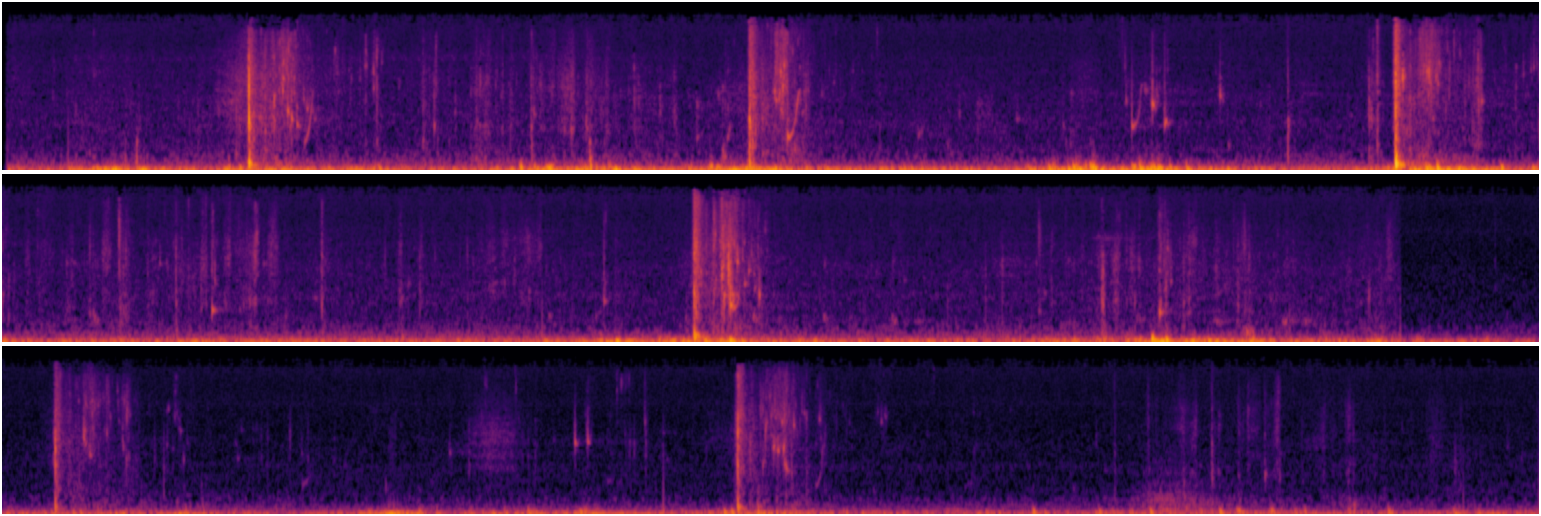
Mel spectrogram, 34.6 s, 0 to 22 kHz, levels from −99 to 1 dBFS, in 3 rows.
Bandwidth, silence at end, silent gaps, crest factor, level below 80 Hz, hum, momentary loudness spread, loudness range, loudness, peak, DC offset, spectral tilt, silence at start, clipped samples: 15.5 kHz; 0 s; none; 34 dB; -36 dBFS; none; 21 LU; 17 LU; -37 LUFS; 0 dBFS; under 0.1%; -4.5 dB/octave; 0.05 s; under 0.1%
